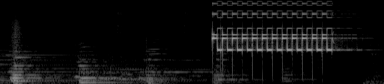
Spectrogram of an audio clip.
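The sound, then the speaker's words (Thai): A mobile phone ringtone starts suddenly and loudly after a few soft tonal notes, a bright, rapidly warbling electronic trill that repeats steadily for about a second before cutting off. “ผมมองดูเบอร์ที่โชว์บนหน้าจออารมณ์ที่เคยขุ่นเคืองก็เปลี่ยนไปเป็นสดชื่นรื่นรมเพราะคนที่โทรมา”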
